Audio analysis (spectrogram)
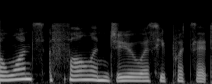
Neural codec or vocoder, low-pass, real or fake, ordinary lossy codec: codec, 16 kHz, 16 kbps, FunCodec, trained on LibriTTS, 50 frames a second; 7.2 kHz; fake; MP3, 64 kbps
